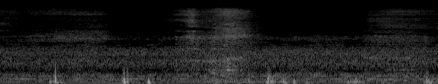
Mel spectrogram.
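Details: Dad's snoring during sleep: low, rough snorting rumbles with a noisy breath sound partway through, over steady room hiss.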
